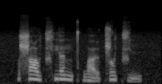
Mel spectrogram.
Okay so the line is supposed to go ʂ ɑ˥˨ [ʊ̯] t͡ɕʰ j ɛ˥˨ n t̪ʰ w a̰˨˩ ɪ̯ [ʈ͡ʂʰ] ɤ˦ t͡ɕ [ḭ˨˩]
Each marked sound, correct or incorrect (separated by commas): correct, incorrect, correct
